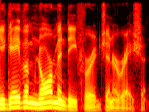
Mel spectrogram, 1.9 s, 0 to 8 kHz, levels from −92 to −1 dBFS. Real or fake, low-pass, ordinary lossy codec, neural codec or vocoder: real; 7.2 kHz; Opus, 64 kbps; none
